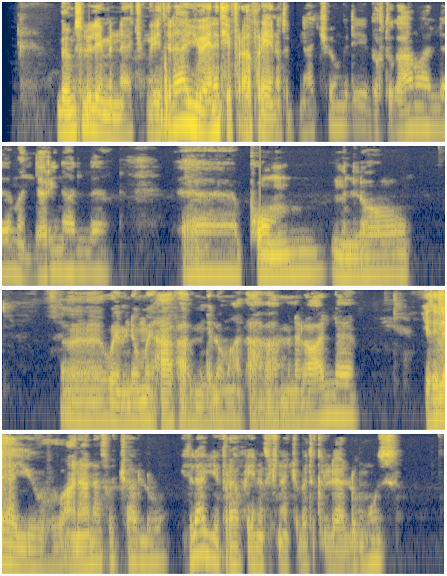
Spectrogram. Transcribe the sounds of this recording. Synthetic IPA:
bəmɨslulajmːɨnːajat͡ʃːɛ̥wɨŋɡɨd̪ijɛt̪ʰələjajːuajnət̪jɛfɨɾʔa̰fɨɾjanət̪ʰud̪nat͡ʃːɛwɨŋɡɨd̪ibɨɾt̪ʰuɡanalːəmənd̪əɾinalːən | pʰo̞mmːɨnɨləw | wɔjɪmd̪əɡmojhafa̰βmɨnːɨləwmat̪ʰa̰fa̰βmɨnːɨləwalːə | jɛt̪ʰələjajːua̰nanaso̞t͡ʃːalːujɛt̪ʰələjajːujɛfɨɾafɾjanət̪ʰo̞t͡ʃːnat͡ʃːɛwbət̪ʰɨkʼɨlːjalːumuz

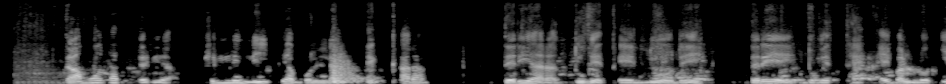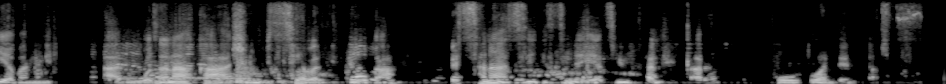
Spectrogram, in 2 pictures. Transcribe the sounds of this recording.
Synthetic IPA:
d̪aːmoːt̪ɐd̪ɛɾɪja̰ | kɪlːɪliːpʼɪjɐbɔlːɐnɛkʼːɐɾɐ | d̪̥ɛɾɪjaɾɐd̪ʊɡɛt̪ʼe̞ːlːɪjo̞ːd̪eː | d̪̥ɛɾɛjɛjd̪ʊbɛt̪ːɐjʔɐjbɐlɔʔɪjɐbɐnːɛ | ʔɐwɔzɐnaːkɐa̰ːʃɛmpɪsːɪjaβɐd̪ɪd̪ɪjo̞ːɡaː | bɛsːɐnaːsːɪɪsːɪnɐʔɪjɐsɪnt̪ʰːɐnɛkʼːɐɾɐ | koːt̪ʊwad̪ɛnd̪ɐ

